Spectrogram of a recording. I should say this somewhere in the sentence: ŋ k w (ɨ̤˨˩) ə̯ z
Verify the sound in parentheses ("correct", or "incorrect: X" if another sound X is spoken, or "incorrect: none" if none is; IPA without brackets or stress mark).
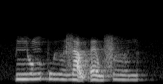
correct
